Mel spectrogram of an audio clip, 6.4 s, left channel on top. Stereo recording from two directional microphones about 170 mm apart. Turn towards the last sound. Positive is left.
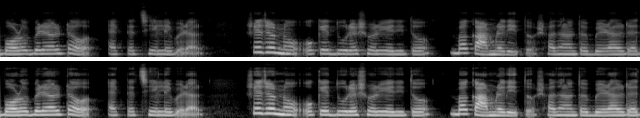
turn(degrees=-45)  # may be behind; listen again after turning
